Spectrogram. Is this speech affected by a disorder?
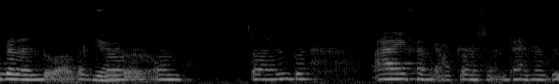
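Yes: quadriplegic cerebral palsy; quadriplegic, most severe type.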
